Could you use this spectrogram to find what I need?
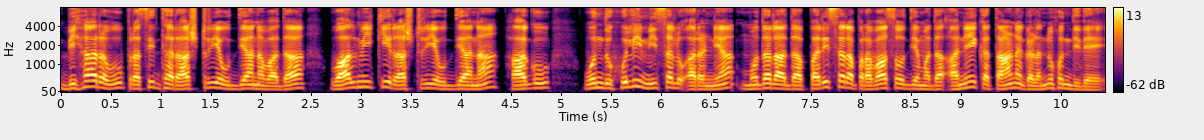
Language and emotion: Kannada, neutral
